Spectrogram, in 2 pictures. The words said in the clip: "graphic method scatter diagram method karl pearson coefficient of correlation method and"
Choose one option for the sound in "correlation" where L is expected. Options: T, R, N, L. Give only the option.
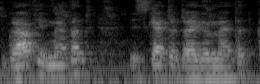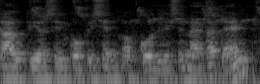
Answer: N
